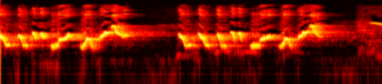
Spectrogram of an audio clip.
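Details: White-rumped shama, a kept bird, in a lure song to stir lazy singers: two rapid bursts of scratchy, warbling, jumbled notes separated by a short pause, indoors-sounding.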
